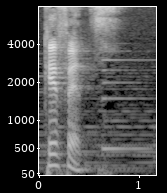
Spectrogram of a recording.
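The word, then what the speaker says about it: חפץ: Kesukaan itu, bacanya ini saudara ya, kefets, kesenangan, kenikmatan.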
